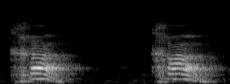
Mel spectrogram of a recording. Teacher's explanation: It's a hard CH sound, like kha, like you got something stuck in your throat.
